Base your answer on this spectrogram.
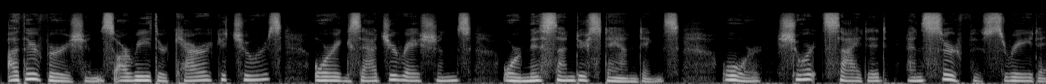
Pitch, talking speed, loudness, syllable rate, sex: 175 Hz, 80 wpm, -23 LUFS, 3.9 syllables/s, female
